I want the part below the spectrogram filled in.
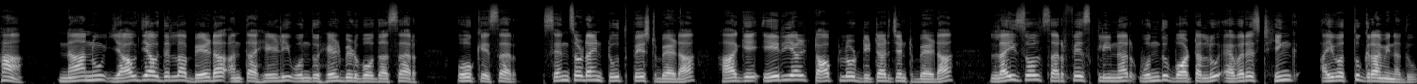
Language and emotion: Kannada, neutral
